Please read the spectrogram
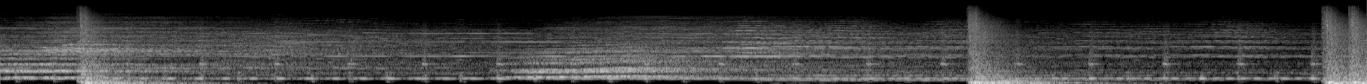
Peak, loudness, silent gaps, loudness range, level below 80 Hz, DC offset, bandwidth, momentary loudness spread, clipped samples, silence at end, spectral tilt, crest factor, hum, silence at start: -2 dBFS; -24 LUFS; none; 6 LU; -28 dBFS; under 0.1%; 16.5 kHz; 13 LU; under 0.1%; 0 s; -5 dB/octave; 20 dB; none; 0 s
